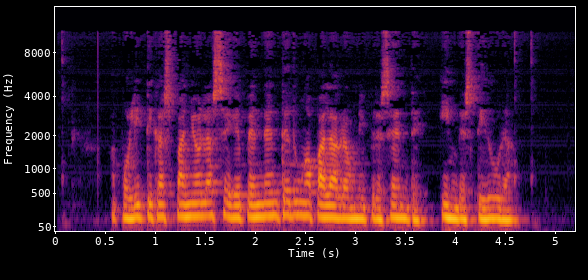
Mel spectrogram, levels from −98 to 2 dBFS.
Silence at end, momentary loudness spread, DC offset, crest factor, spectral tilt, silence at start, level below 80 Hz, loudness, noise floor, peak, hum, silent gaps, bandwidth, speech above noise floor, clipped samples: 0.55 s; 5 LU; under 0.1%; 14 dB; -7 dB/octave; 0.6 s; -60 dBFS; -23 LUFS; -60 dBFS; -8 dBFS; none; none; 11.5 kHz; 38 dB; under 0.1%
